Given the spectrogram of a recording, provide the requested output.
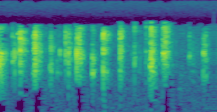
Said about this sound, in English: Are you typing there? I am. I'm typing the notes out on things that you're saying. Can it too loud? Gotcha. Yeah, it's pounding in my ear. I apologize.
